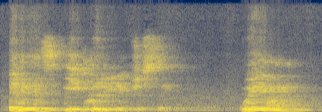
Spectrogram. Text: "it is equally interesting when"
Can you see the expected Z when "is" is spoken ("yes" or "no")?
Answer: yes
